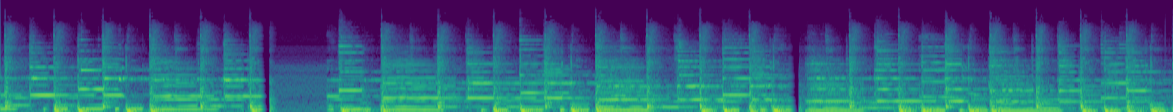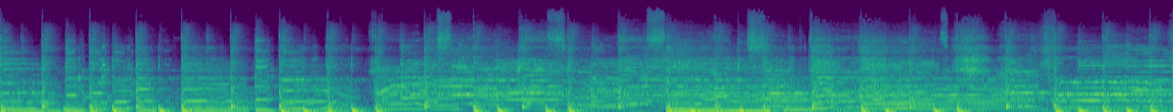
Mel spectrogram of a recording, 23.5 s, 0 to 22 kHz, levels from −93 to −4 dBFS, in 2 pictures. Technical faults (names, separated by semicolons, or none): call audio freeze; skip ahead; jitter buffer slow-down; long network dropout; jitter buffer speed-up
